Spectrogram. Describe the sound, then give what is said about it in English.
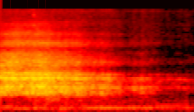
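A slow, deep exhale, soft breathy air that is strongest at the start and fades gradually to near silence over about two seconds, heard alone without talk. “So let's take a nice, slow, deep breath and exhale.”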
